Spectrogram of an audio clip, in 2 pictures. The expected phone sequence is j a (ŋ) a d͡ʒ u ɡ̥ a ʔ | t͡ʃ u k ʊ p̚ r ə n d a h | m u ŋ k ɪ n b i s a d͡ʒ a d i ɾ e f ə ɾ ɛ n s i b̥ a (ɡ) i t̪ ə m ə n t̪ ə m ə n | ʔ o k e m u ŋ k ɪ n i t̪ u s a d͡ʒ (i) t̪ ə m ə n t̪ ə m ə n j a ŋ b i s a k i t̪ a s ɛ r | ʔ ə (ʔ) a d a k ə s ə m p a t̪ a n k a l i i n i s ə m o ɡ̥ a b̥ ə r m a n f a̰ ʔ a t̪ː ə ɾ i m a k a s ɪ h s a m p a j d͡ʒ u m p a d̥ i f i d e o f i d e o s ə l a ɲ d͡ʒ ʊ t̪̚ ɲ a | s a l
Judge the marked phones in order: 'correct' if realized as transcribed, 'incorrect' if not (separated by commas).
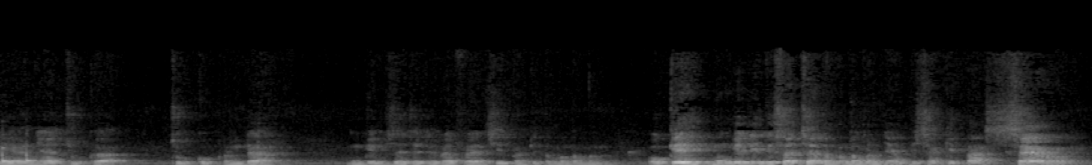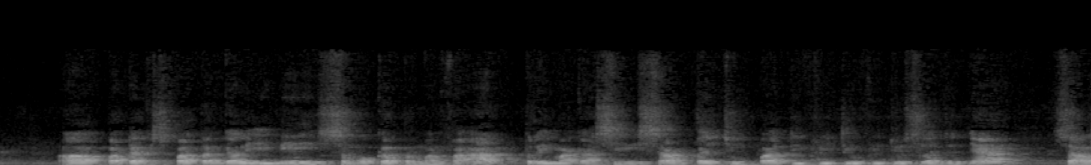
incorrect, correct, incorrect, incorrect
